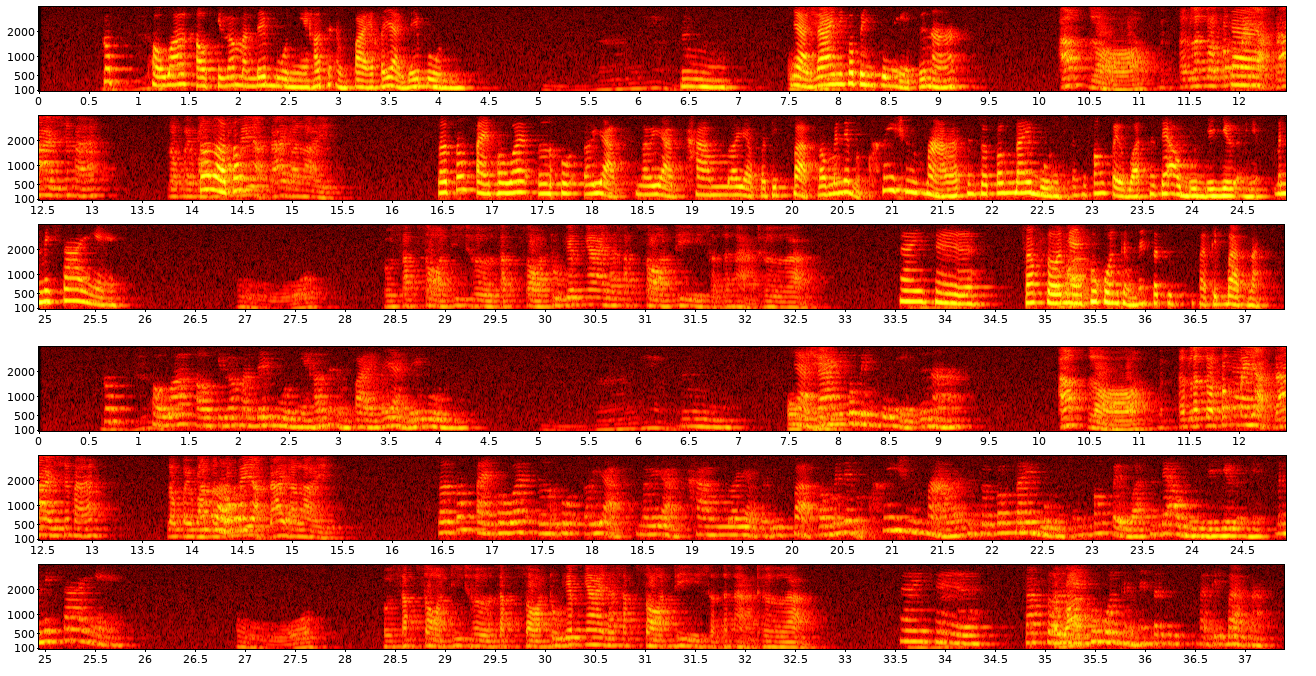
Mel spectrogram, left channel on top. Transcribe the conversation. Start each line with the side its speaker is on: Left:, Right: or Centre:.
Right: อืม
Left: ก็เพราะว่าเขาคิดว่ามันได้บุญไงเขาถึงไปเขาอยากได้บุญ
Right: อืม
Left: อืม
Right: โอเค
Left: อยากได้นี่ก็เป็นกิเลสด้วยนะ
Right: เอ้าเหรองั้นเราต้องไม่อยากได้ใช่ไหม
Left: ใช่
Right: เราไปวัดเราต้องไม่อยากได้อะไร
Left: ก็เราต้องเราต้องไปเพราะว่าเออคือเราอยากเราอยากทำเราอยากปฏิบัติเราไม่ได้แบบเฮ้ยฉันมาแล้วฉันจะต้องได้บุญฉันจะต้องไปวัดฉันได้เอาบุญเยอะๆอย่างเงี้ยมันไม่ใช่ไง
Right: โอ้โหเออซับซ้อนดีเธอซับซ้อนดูเรียบง่ายและซับซ้อนดีศาสนาเธออ่ะ
Left: ใช่เธอ
Right: อืม
Left: ซับซ้อนไงผู้คนถึงไม่ปฏิปฏิบัติน่ะ
Right: แต่ว่า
